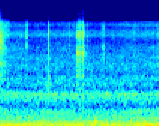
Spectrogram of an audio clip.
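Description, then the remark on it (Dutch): A car reversing slowly to park, its engine a steady low rumble, with a few faint higher clicks over the continuous drone and no voices. “En Um, even achteruit.”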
